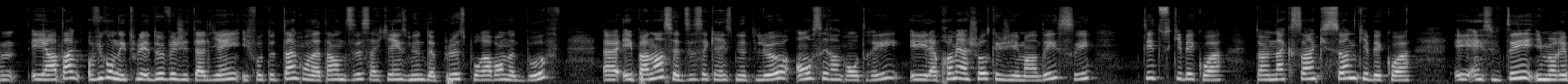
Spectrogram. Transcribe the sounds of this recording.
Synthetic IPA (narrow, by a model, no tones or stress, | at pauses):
meɑ̃t̪ɑ̃kvykɔ̃nɛt̪uled̪øveʒet̪aljɛ̃ilfot̪ult̪ɑ̃kɔ̃nat̪ɑ̃d̪dd͡zɪsakʲɛ̃zminyt̪̚d̪əplyspuʁavwaːʁnɔt̪̚bʊf | ʔepɑ̃d̪ɑ̃səd̪ɪs̬akʲɛ̃zminyt̪lʌɔ̃seʁɑ̃kɔ̃t̪χeelapχəmjɛːʁʃoʊzkəʒeɛmɑ̃d̪ese | t̪ɛty̥kʲebekwa | t̪yaɛ̃naksɑ̃kʲi̥sɔnkʲebekwaeɛ̃sylt̪eilmɔʁɛ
